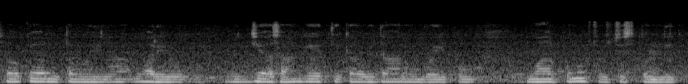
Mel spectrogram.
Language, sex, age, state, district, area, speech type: Telugu, male, 18-30, Andhra Pradesh, Guntur, urban, spontaneous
